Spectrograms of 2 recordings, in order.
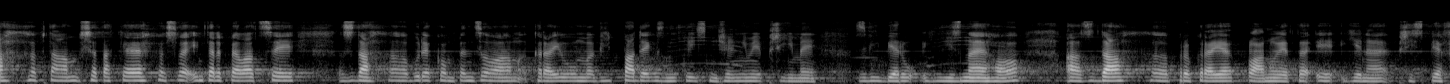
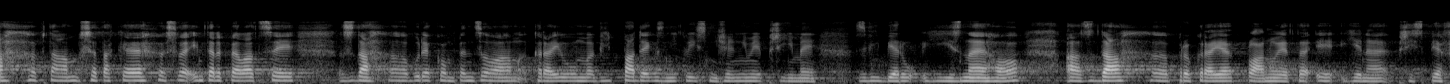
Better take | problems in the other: second | noise reduction (neural separator model SepFormer DNS4)

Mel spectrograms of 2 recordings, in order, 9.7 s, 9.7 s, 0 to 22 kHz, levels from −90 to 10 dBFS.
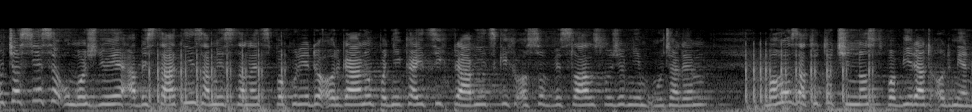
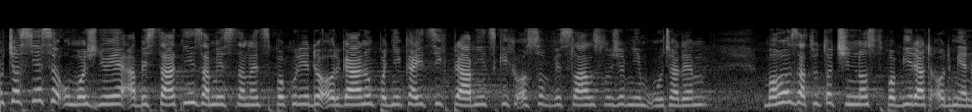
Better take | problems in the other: second | background sound (Bird); 11 dB below the speech // room echo; dies away in 0.9 s

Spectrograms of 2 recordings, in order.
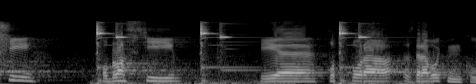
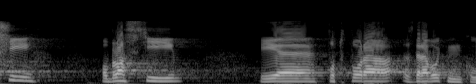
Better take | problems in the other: second | background sound (Doorbell); 1 dB below the speech

